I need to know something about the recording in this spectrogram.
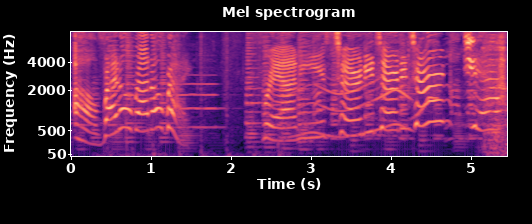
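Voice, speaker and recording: A small, friendly bear cub in a children's cartoon. The voice is very high and unhurried, patient and encouraging as it explains. Loud children's music runs underneath. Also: big pitch swings, full character voice. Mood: cheering. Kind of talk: children's animated cartoon acting.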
